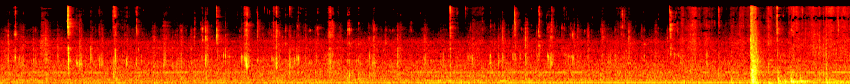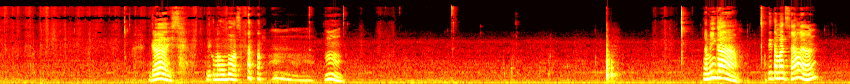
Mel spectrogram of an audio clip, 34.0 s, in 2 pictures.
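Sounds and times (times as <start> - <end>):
chewing crunchy food: 0.0 - 20.0.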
